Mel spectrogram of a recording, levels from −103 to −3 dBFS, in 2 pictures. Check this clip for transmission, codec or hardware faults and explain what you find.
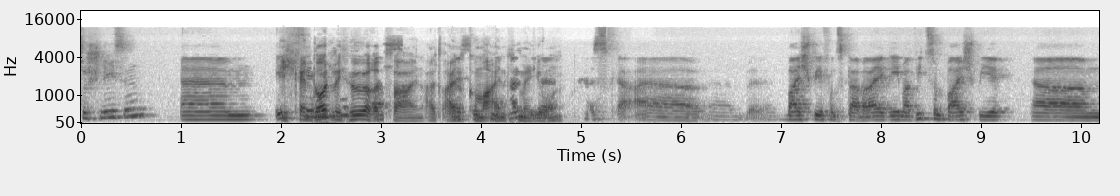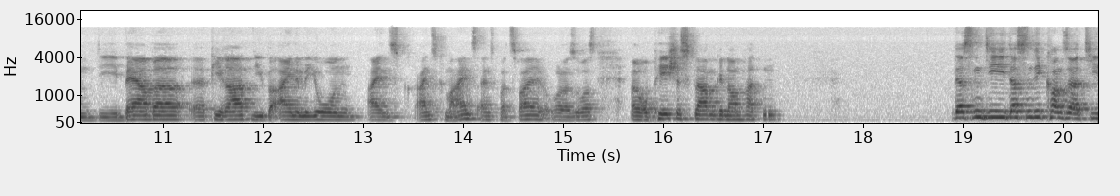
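Three stretches of the speech drop in level: 2.47 to 2.7 s, 2.86 to 3.29 s, and 3.68 to 5.14 s. The likely cause is speech suppressed in double talk. While both sides were speaking, an echo canceller could not tell the near talker from loudspeaker echo and turned both down. The voice sinks by about 10 dB in the first and last stretches and by about 20 dB in the second.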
